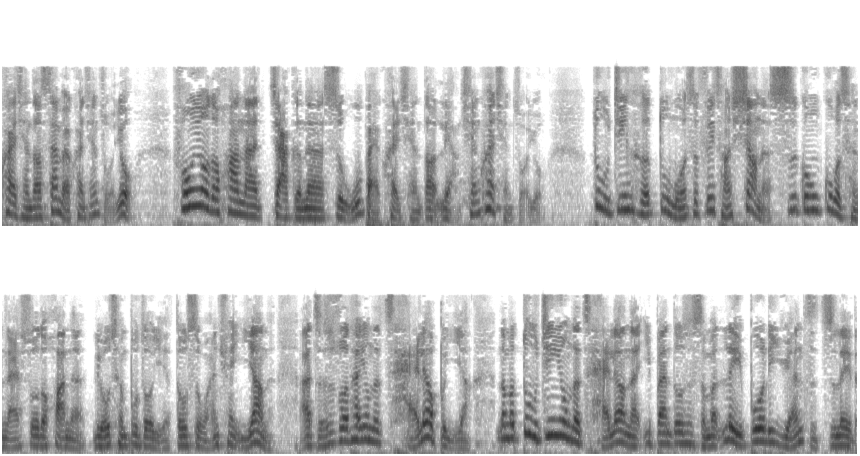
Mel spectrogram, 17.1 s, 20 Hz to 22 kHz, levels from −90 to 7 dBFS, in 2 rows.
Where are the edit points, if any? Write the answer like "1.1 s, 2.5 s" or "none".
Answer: 2.6 s, 5.9 s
